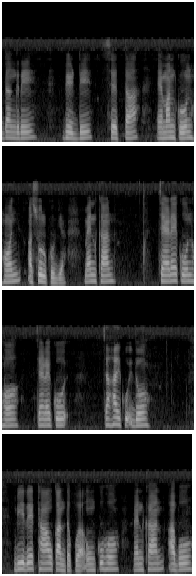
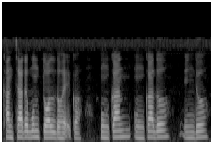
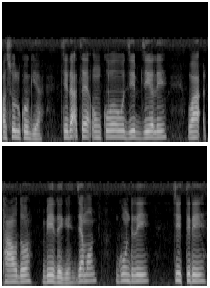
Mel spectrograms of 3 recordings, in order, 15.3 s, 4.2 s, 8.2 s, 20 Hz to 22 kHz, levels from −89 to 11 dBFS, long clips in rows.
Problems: none marked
